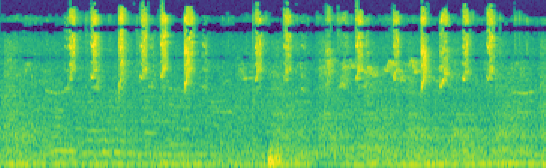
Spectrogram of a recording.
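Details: A female ultramarine grosbeak keeps calling with brief high chips roughly twice a second, a thud midway and low steady hum beneath.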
